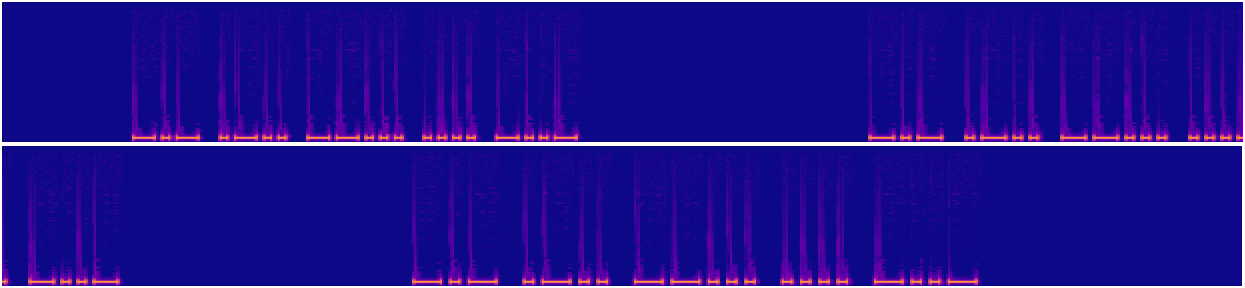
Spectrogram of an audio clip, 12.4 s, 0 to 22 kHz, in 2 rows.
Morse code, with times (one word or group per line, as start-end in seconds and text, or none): 0.7-2.9 KL7HX
4.3-6.8 KL7HX
8.3-11.1 KL7HX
